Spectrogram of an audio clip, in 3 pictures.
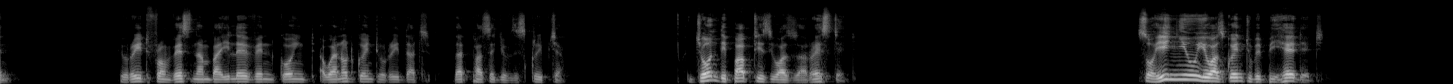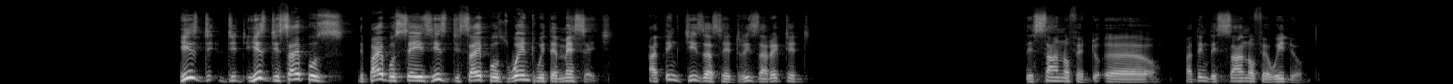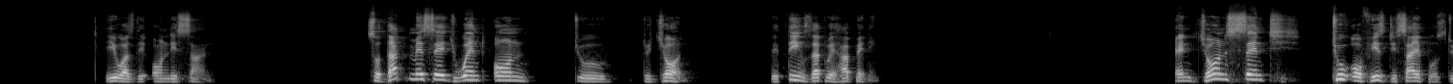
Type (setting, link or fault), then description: setting, large echoing room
